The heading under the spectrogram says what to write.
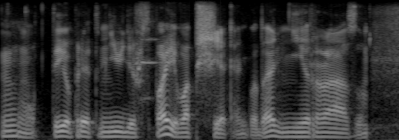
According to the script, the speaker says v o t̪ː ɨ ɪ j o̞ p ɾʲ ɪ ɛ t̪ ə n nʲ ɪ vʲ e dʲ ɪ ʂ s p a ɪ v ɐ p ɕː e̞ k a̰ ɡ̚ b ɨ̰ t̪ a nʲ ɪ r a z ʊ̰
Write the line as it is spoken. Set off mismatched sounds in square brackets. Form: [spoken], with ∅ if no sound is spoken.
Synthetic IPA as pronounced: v o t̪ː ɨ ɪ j o̞ p ɾʲ ɪ ɛ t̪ ə [m] nʲ ɪ vʲ [i] dʲ ɪ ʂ s p a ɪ v ɐ p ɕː e̞ k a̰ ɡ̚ b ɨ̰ [d̪] a nʲ ɪ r a z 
